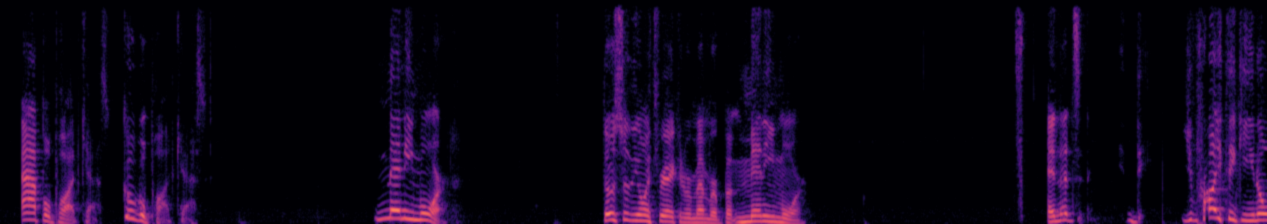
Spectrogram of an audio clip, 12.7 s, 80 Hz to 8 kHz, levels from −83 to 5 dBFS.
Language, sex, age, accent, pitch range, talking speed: English, male, 30-49, American, 155-245 Hz, 115 wpm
